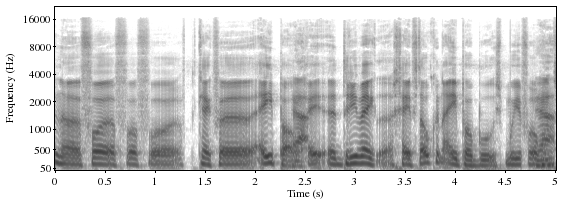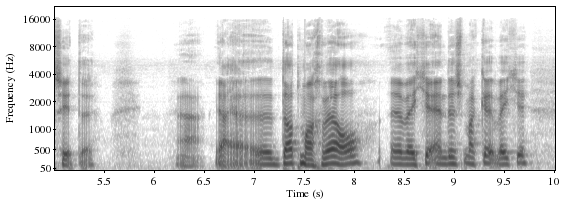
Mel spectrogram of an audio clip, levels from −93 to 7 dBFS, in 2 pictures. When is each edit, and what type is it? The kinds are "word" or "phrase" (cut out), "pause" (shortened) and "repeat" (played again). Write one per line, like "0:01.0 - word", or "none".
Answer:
0:01.3 - word
0:03.2 - word
0:04.7 - phrase
0:05.0 - word
0:06.5 - pause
